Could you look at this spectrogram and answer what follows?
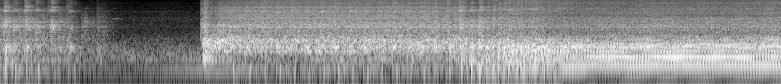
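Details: Murray rear-engine riding mower (RER), after an earlier valve-grind repair. Brief crank, catches at once and settles into a steady, even idle with no misses or knocks, a normal start and idle. Runs well once warmed up.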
